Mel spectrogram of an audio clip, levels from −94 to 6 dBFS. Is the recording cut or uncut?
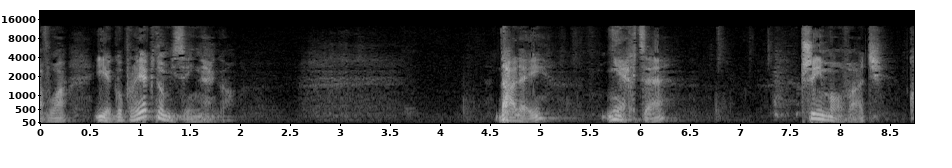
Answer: cut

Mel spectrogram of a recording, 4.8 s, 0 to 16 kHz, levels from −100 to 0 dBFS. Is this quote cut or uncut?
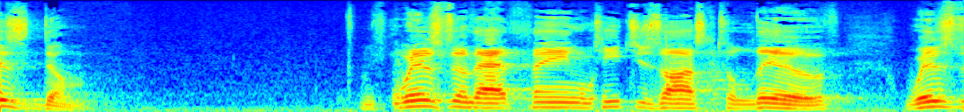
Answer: cut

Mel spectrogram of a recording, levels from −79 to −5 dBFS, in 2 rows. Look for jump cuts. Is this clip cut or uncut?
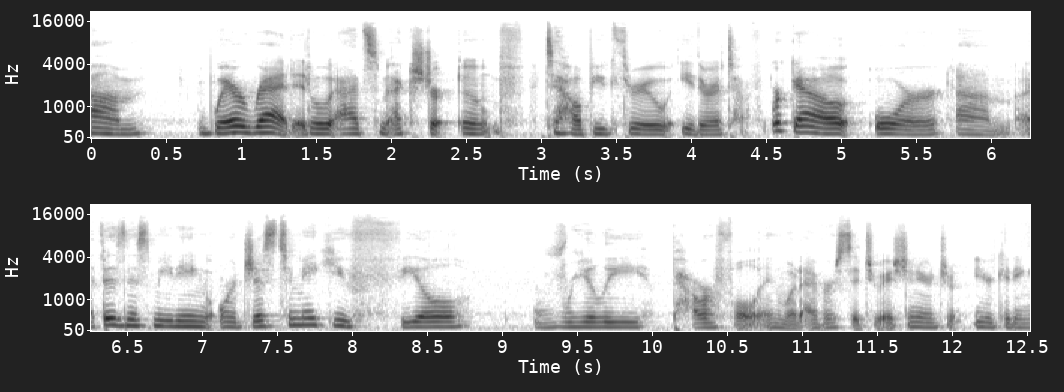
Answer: cut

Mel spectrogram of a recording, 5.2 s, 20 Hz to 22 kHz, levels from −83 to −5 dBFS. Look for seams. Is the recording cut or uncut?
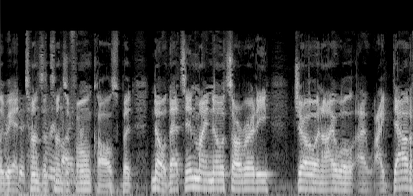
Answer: uncut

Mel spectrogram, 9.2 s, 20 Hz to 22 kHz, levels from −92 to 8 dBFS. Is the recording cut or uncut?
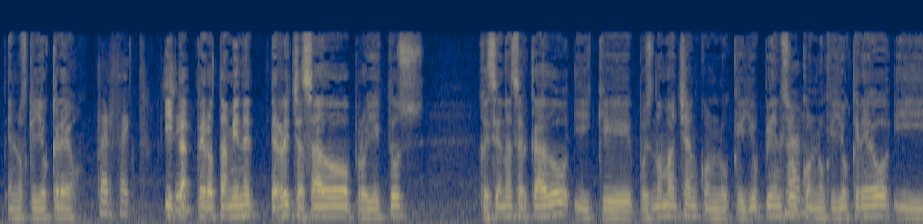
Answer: cut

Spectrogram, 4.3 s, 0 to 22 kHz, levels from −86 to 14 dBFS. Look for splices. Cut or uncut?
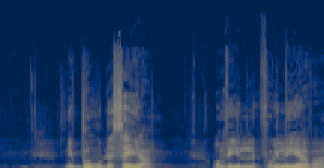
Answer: cut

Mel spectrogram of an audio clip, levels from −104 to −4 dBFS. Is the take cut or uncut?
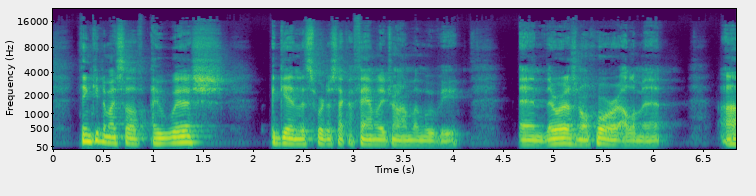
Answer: uncut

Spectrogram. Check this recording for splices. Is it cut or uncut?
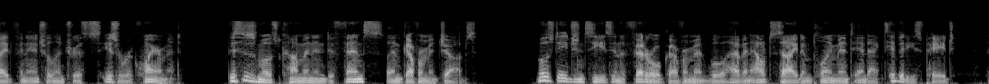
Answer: cut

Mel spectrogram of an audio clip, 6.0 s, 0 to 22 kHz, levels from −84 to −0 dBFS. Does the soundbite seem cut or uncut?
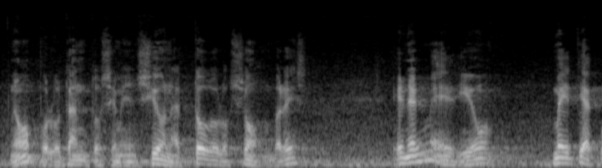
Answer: uncut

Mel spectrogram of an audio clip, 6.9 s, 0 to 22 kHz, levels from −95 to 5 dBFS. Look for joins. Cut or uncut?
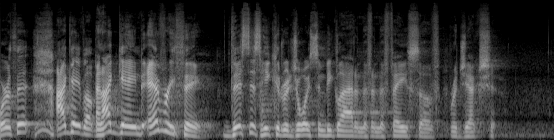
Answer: cut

